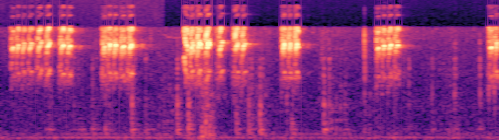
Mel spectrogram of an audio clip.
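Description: A crested tit in a spruce forest calls in short bursts of high, thin, rapid trilling chirps, repeated many times over a faint low rumble.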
